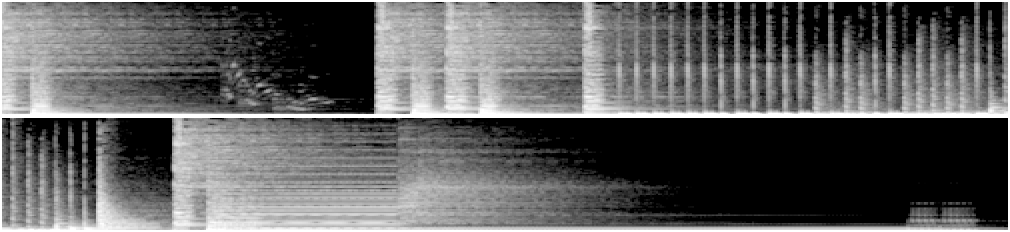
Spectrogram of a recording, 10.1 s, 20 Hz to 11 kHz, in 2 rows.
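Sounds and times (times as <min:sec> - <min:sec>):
fast drum roll: 0:03.3 - 0:05.8
steady bass note: 0:06.1 - 0:10.0.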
